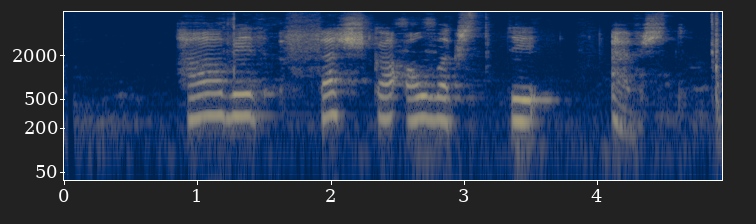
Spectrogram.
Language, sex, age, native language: Icelandic, male, 10, Icelandic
